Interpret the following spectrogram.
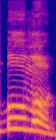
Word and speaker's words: Mbeumo: says it's Mbumo. Get out of here. No, like we looked up his pronunciation and he was saying it.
